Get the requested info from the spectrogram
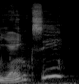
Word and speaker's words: Yangtze: We started yesterday with an appointment at Direwolf where we got to take a look at the digital adaptation of Yellow and Yangtze.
